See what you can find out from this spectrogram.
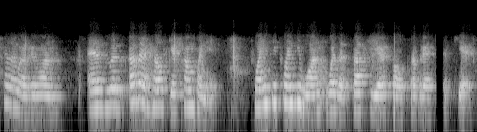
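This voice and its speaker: A woman's voice: medium pitch, normal speed. Tinny phone sound, faint noise, woman, executive, scripted conference call remarks. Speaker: chief operating officer. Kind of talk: scripted earnings call presentation. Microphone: telephone conference call. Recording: noisy, echoey, tinny phone line.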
